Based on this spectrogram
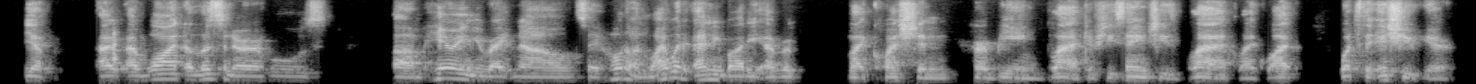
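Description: A man speaks fairly slowly in an ordinary speaking voice with a fairly low pitch. His intonation is lively. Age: 40s. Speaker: podcast host. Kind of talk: casual interview chat. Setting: video call.

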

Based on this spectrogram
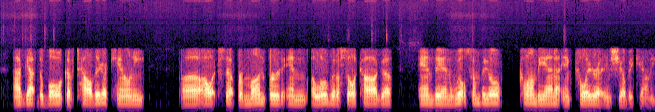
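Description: Talking at a fairly quick pace, a man with a Southern US accent keeps his intonation monotone and flat. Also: fairly low pitch for a man. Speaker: newly elected state legislator and former county party chair.

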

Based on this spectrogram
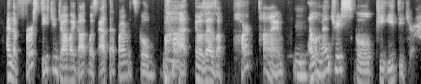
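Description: A man speaks at a fairly slow pace with hardly any pauses. His fairly high voice makes very wide pitch swings. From Hawaii, Big Island. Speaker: high school psychology teacher. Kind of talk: interview. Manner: halting.

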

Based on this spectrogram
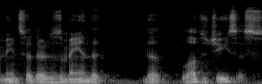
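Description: A very fast American-accented man, very deep and low in pitch, with vocal fry. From Oklahoma. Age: 40s. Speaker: leadership coach. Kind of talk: casual interview.

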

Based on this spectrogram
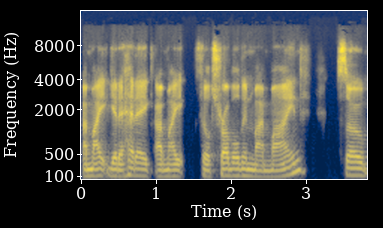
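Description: With an American accent, a man uses a plain, everyday voice, pitched fairly low, moving at a moderate pace with fairly even intonation against a quiet background. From central Kentucky, US. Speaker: theology professor. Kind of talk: interview on faith.

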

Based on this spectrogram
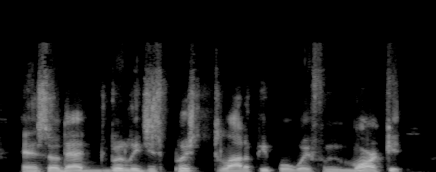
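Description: In a dry, close recording with no echo and a quiet background, a man talks in a flat monotone at a fairly low pitch. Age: 20s. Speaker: realtor and food trailer owner. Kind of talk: casual interview.

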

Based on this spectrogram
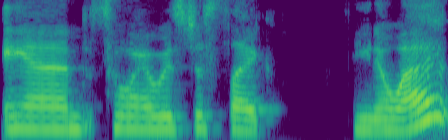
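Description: At a moderate pace, a woman talks in an ordinary speaking voice with a fairly high pitch. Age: 30s. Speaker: spiritual coach. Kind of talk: interview.

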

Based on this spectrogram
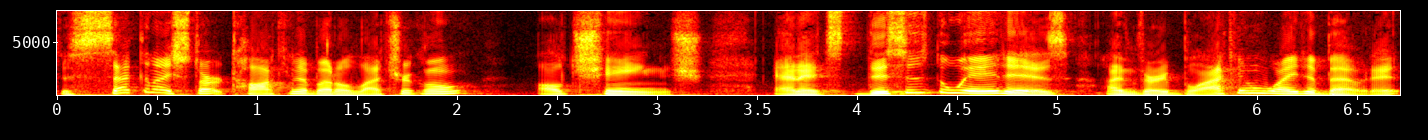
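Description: On a very clean recording with a silent background, a man with a fairly high pitch speaks at a moderate pace, his pitch swinging very widely. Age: 40s. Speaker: electrician. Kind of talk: casual chat.

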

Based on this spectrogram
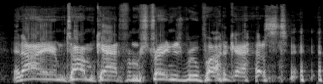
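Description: A man puts on a raspy character voice pitched high. He delivers it at a fairly slow pace. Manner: put-on, comic.

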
